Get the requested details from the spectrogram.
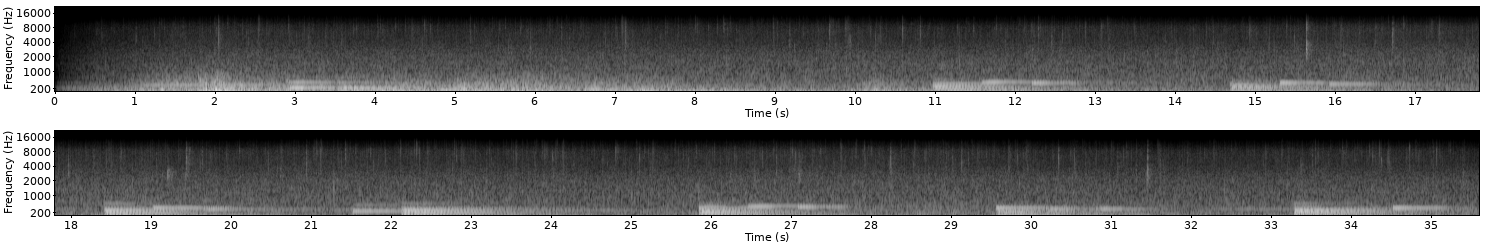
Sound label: Rain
